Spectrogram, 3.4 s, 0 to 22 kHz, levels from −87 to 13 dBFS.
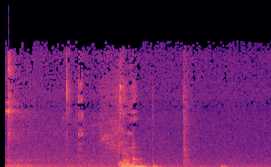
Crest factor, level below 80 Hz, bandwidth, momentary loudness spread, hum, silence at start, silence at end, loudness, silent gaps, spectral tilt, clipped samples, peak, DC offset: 20 dB; -34 dBFS; 17 kHz; 16 LU; none; 0.05 s; 0 s; -19 LUFS; none; -4 dB/octave; under 0.1%; 0 dBFS; under 0.1%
